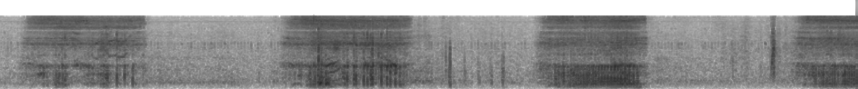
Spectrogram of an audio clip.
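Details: Snoring while a puppet show plays: loud, rough, hissing snores in long bursts with quiet gaps, roughly three breaths in eight seconds; snoring.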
